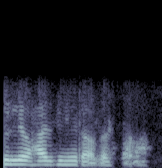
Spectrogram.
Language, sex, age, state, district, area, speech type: Kashmiri, female, 18-30, Jammu and Kashmir, Kulgam, rural, conversation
